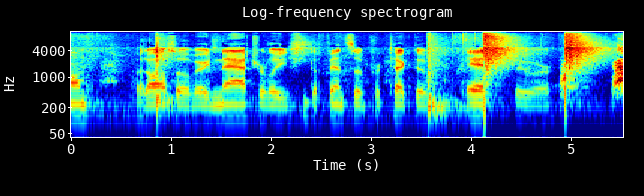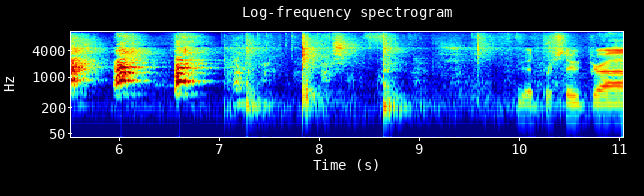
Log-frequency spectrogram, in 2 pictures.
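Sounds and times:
sharp crack: 3.6s - 5.4s
dog barking: 5.4s - 7.3s.

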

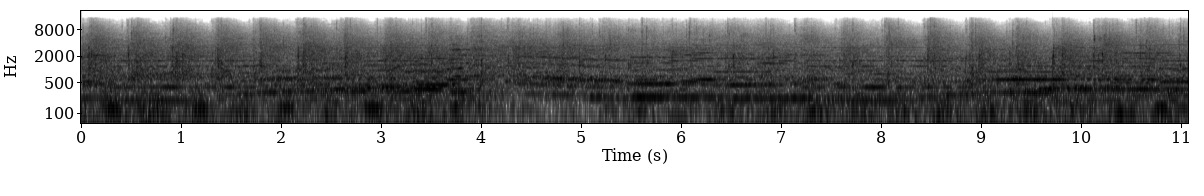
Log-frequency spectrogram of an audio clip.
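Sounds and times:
military brass band playing: 0.0s - 11.0s.

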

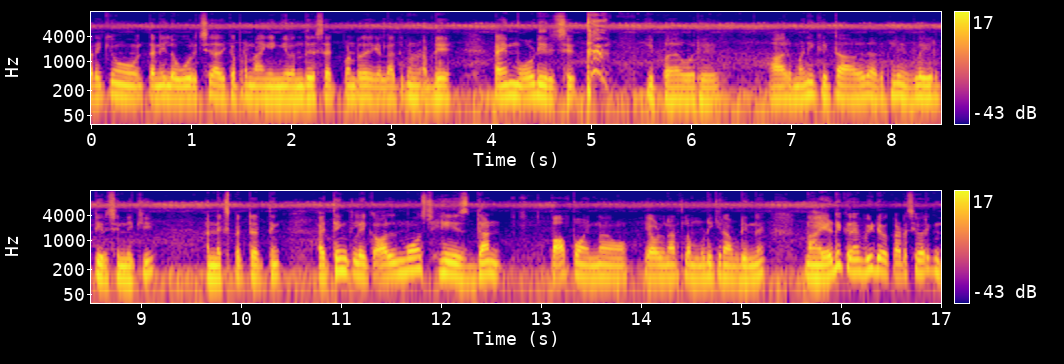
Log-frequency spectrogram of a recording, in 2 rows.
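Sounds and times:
crickets chirring: 0.0s - 17.0s
man talking: 0.0s - 17.0s.

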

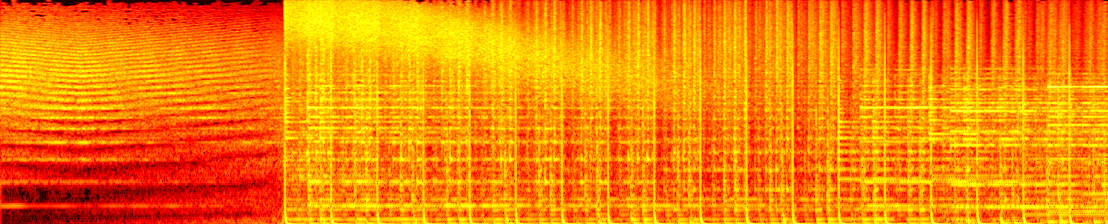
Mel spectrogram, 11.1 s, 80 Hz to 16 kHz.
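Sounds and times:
sustained synthesizer chord: 2.8s - 11.0s.

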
